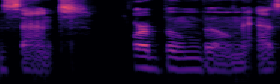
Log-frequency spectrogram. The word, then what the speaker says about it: Bum Bum: six 2 which is the Original Scent the bum bum scent or boom boom as it's pronounced as well as a little mini of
